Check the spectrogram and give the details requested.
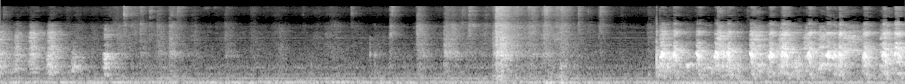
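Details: Female chukar, a local hunting-decoy bird, gives quick clucking chuk notes, a few at first, then a dense, excited run of about two per second, over faint background noise.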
